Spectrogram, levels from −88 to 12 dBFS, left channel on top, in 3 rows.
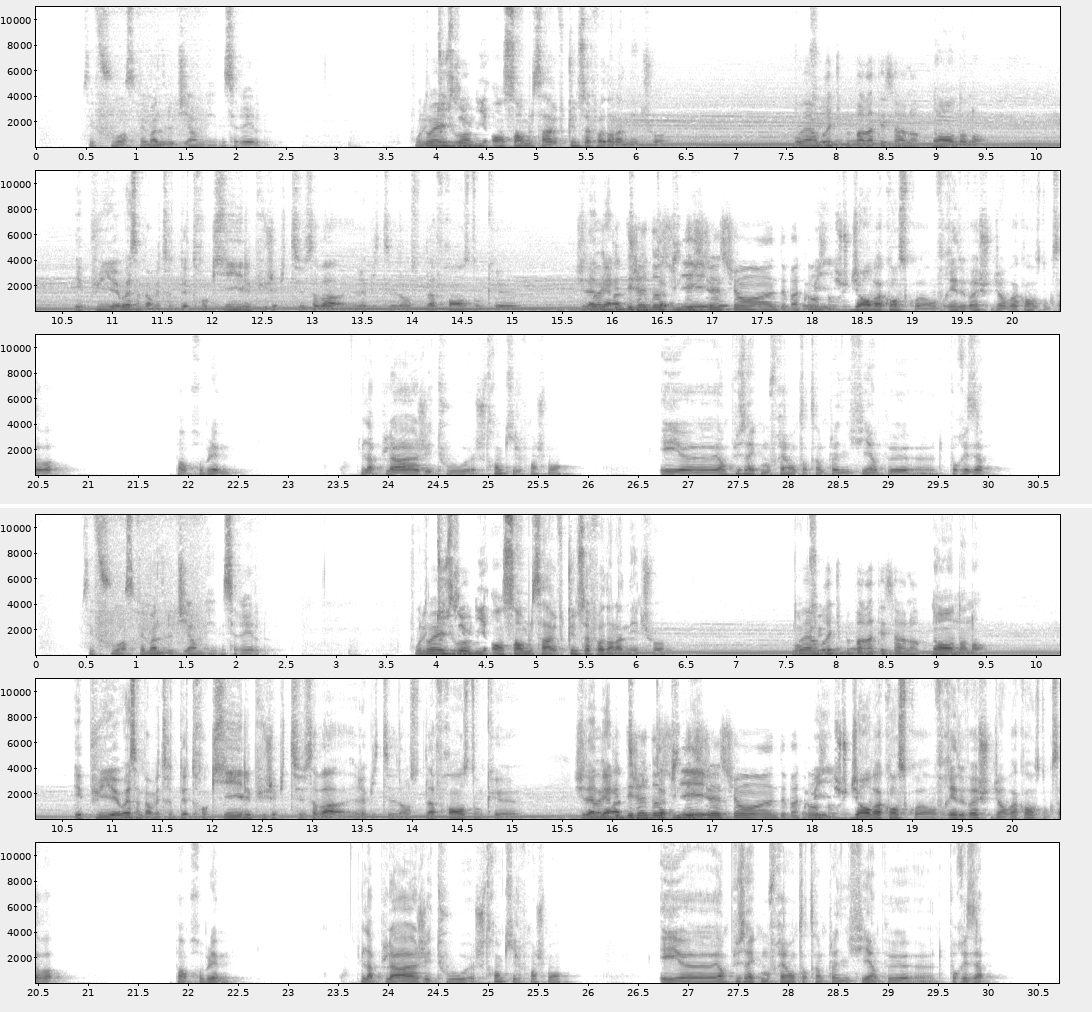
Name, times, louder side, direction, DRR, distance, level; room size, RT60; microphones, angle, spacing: voice 1, 0.5-2.3 3.8-6.3 7.6-8.3 8.9-9.5 10.6-15.1 15.6-17.2 17.9-20.7 21.9-22.5 23.7-25.7 26.7-29.9, right 3 dB, 70° right, 0.9 m, -34 dB
voice 2, 3.9-4.4 7.6-8.8 15.8-18.4, right 2 dB, 5° right, 0.7 m, -32 dB
sound 1, 5.7-16.4, left 3 dB, 80° left, 0.6 m, -43 dB
18.5 x 8.0 x 2.7 m
head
